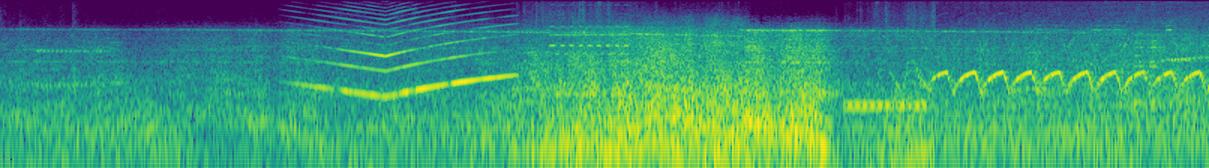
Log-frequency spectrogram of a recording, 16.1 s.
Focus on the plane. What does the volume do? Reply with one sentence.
The loudness of the plane goes up, then down.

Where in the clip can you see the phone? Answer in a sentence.
You can hear the phone from 0.5 to 1.6 s, from 7.3 to 8.4 s and from 11.2 to 12.5 s.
